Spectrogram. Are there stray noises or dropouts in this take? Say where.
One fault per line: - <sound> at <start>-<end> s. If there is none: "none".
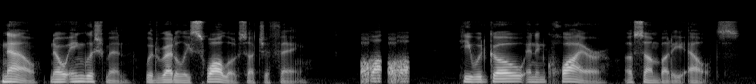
- laugh at 3.6-4.1 s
